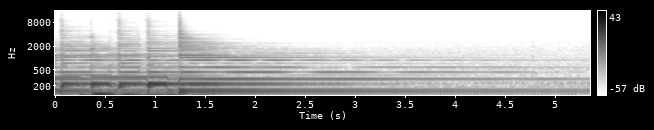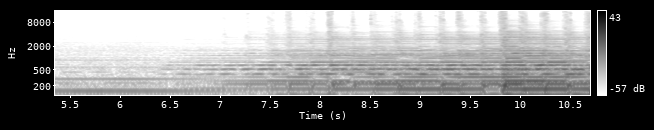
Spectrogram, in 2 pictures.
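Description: Background music on acoustic guitar: plucked notes ring out and fade away after about a second, and the music swells back in about seven seconds in.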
